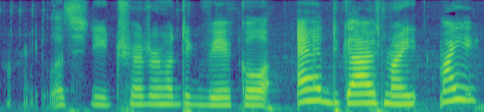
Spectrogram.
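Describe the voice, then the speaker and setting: A woman's voice: fairly high pitch, lively intonation, moderate pace, fairly bright tone. A woman gaming YouTuber giving casual, rambling let's-play commentary, talking straight to her viewers, her voice a little off from allergies. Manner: chatty, rambling, talks to viewers as "guys". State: slightly off voice from allergies.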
